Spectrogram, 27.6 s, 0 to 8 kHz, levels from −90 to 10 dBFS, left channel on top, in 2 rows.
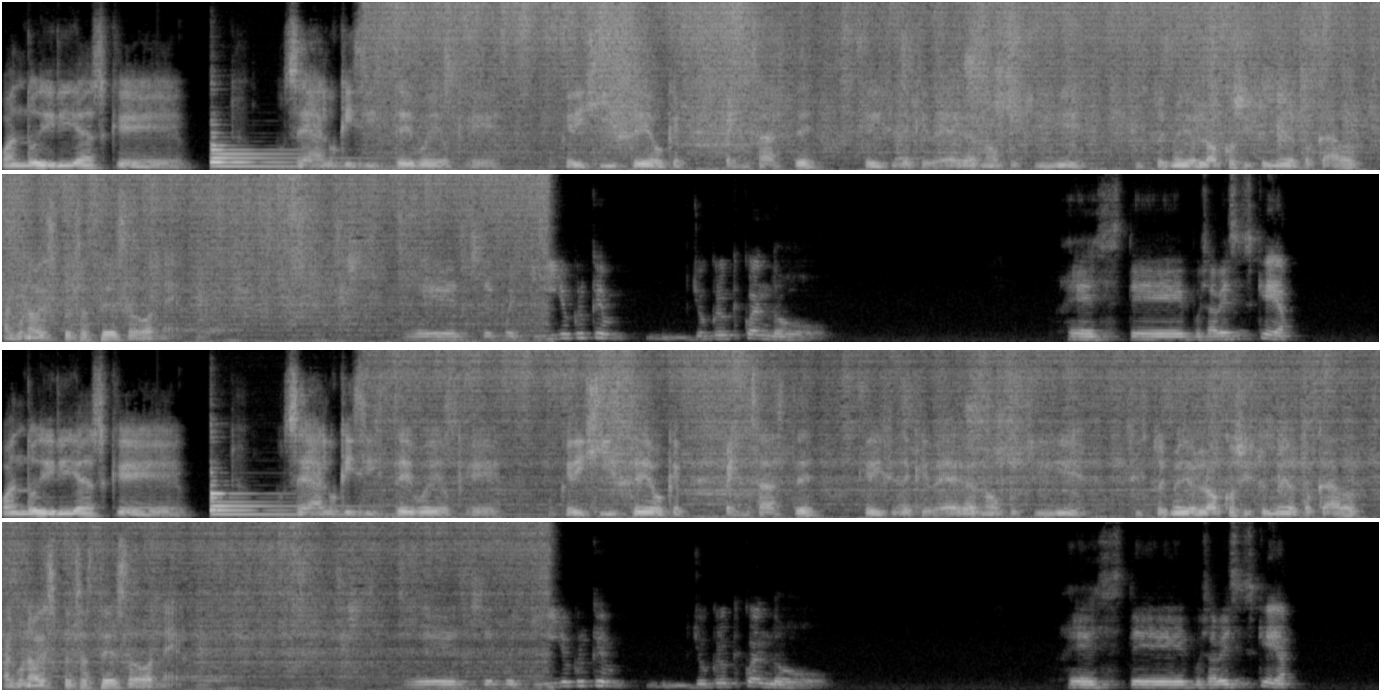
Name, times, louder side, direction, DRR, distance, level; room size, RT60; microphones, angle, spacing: voice 1, 0.0-1.9 2.3-2.4 2.7-5.2 5.6-6.8 7.2-15.7, right 1 dB, 5° right, 0.4 m, -23 dB
Bowed string instrument, 2.1-5.1, left 1 dB, 30° right, 0.8 m, -25 dB
sound 1, 3.6-19.3, left 5 dB, 45° left, 0.7 m, -24 dB
voice 2, 16.9-17.2 17.8-22.0 24.4-26.6, right 1 dB, 80° left, 0.8 m, -29 dB
3.0 x 2.1 x 3.8 m
head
